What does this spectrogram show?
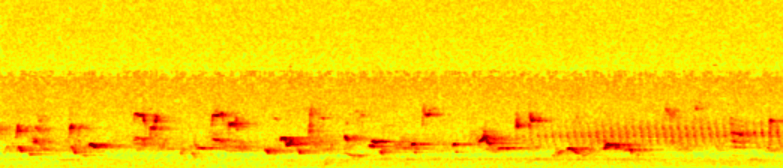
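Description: Near silence: very faint bird chirping, many short high calls in quick succession, over a low steady hum.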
